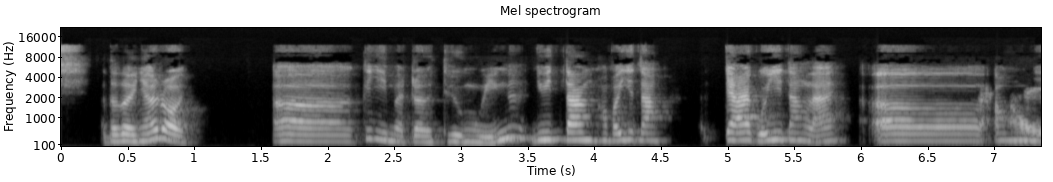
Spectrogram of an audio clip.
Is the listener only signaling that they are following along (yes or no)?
yes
